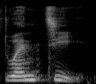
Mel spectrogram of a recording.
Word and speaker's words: twenty: But the y here is pronounced e, so it's 20.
